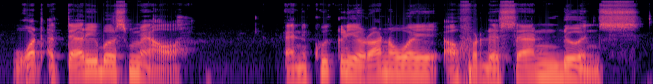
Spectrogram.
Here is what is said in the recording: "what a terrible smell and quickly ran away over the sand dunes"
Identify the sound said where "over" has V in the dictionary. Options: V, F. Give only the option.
F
